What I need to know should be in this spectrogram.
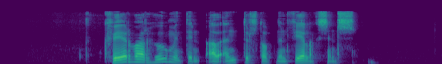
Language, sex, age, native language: Icelandic, male, 30-39, Icelandic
